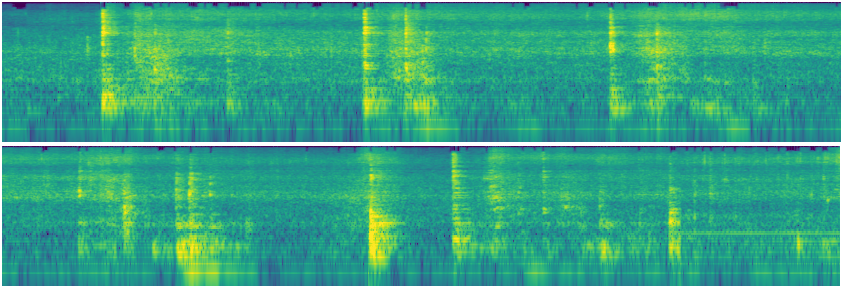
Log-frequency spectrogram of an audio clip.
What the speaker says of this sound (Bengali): মশলাতে তেল ছেড়ে দিয়েছি, এবার দিয়ে দিলাম চানা ছোলাগুলো।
